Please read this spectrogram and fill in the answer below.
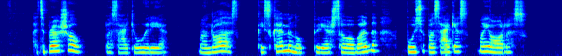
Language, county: Lithuanian, Vilnius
